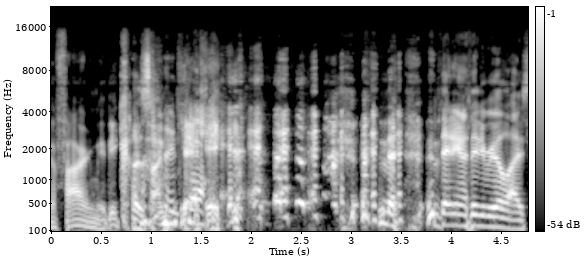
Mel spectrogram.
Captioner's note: laughter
